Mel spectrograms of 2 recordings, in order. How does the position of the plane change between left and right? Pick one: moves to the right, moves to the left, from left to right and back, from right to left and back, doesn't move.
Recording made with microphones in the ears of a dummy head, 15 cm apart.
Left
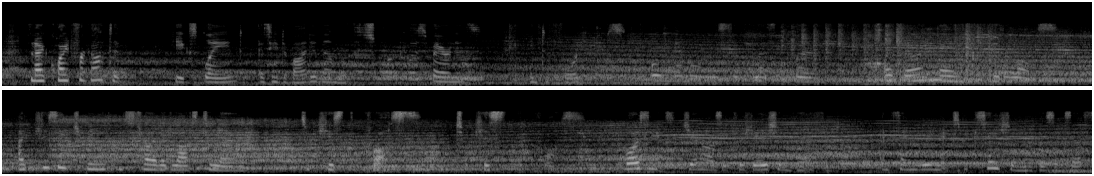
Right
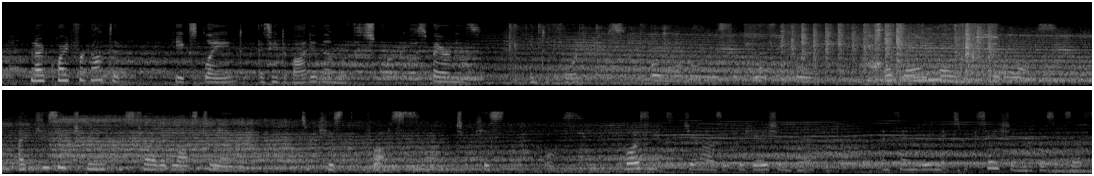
moves to the left.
